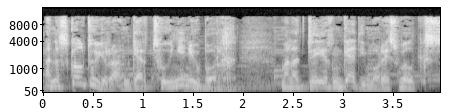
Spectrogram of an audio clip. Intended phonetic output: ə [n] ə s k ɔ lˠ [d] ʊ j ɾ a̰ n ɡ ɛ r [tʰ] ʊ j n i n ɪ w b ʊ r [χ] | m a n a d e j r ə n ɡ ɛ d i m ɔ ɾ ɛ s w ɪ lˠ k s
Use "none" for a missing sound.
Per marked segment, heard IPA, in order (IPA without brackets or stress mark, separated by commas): n, d, tʰ, χ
